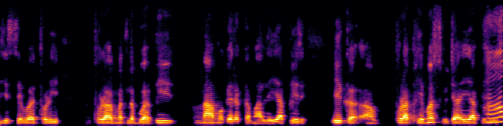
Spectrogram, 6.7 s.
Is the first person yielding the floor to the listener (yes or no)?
yes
